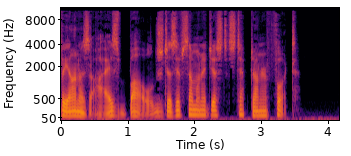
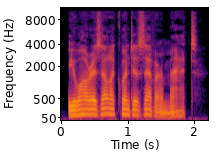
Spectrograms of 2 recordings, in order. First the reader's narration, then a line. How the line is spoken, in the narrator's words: Egwene said dryly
